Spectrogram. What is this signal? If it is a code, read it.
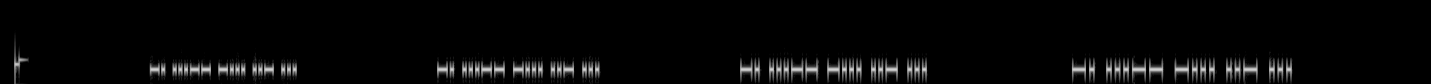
Morse code, heard as a keyed tone, about 36 wpm, 700 Hz. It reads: N3BUS N3BUS N3BUS N3BUS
